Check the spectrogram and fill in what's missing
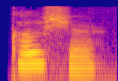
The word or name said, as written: cosher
